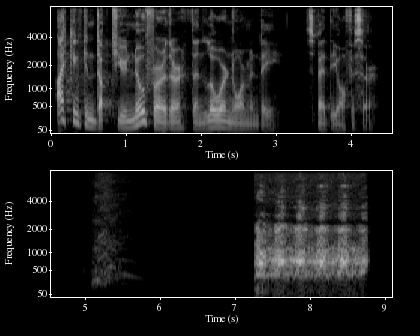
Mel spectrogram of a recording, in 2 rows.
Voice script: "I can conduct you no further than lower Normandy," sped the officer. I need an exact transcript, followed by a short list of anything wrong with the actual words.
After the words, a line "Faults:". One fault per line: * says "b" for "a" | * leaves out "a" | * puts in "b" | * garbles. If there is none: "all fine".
"I can conduct you no further than lower Normandy," sped the officer.
Faults:
all fine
